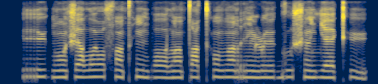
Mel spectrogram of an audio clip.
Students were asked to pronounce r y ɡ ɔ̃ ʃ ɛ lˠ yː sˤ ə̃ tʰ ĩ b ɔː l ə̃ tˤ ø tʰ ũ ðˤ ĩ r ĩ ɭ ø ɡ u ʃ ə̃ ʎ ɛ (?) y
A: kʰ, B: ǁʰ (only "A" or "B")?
A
